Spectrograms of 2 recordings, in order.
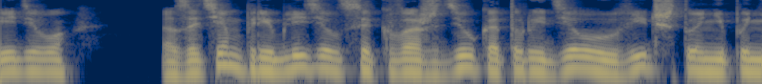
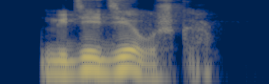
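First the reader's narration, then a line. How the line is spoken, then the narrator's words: Stern question. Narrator (Russian): строго спросил я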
